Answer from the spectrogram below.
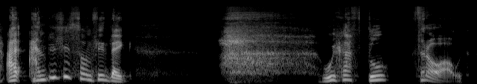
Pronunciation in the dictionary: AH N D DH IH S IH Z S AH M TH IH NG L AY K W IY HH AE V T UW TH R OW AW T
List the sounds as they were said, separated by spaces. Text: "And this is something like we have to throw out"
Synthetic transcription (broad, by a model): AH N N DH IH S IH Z S AH M TH IH NG L AY K W IY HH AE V T UW TH R OW AW T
